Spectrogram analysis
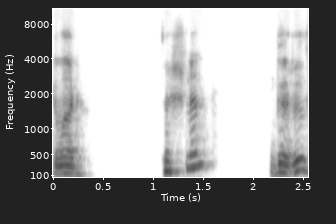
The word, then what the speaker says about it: Krishnan: see the right word Krishnan, the ru sound, which is neither ri nor ru. Of course, in Tamil we write as ki ru, but when you pronounce it, it becomes kr.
